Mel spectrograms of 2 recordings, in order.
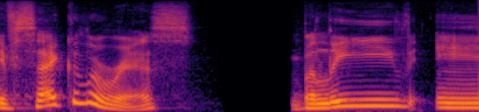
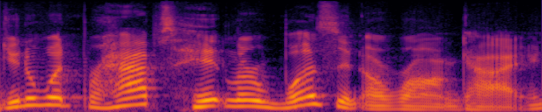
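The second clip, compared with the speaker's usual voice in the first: mock hedging tone with raised pitch. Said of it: "people saying".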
